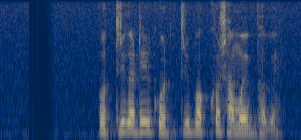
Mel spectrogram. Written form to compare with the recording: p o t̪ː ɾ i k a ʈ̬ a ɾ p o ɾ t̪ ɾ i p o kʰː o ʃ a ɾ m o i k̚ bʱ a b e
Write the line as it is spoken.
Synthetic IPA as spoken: p o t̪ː ɾ i k a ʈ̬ i ɾ k o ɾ t̪ ɾ i p o kʰː o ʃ a m o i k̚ bʱ a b e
